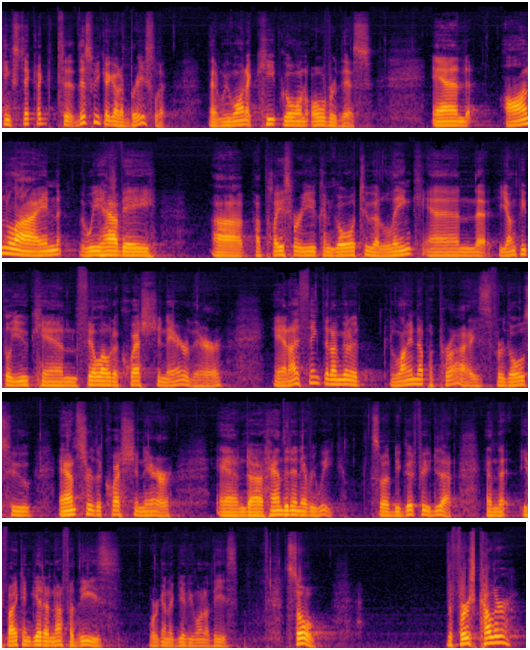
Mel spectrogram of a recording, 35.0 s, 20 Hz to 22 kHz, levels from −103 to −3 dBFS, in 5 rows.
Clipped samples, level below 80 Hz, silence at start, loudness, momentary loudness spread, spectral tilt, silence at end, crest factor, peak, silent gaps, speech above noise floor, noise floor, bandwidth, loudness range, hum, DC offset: under 0.1%; -56 dBFS; 0 s; -24 LUFS; 13 LU; -8 dB/octave; 0.15 s; 18 dB; -6 dBFS; none; 45 dB; -68 dBFS; 15.5 kHz; 5 LU; none; under 0.1%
